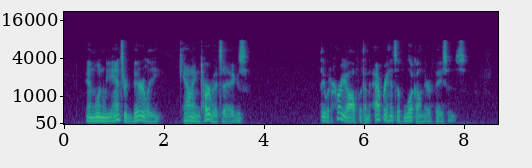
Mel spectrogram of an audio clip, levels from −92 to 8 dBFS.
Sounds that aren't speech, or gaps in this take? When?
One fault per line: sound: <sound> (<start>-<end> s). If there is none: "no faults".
no faults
